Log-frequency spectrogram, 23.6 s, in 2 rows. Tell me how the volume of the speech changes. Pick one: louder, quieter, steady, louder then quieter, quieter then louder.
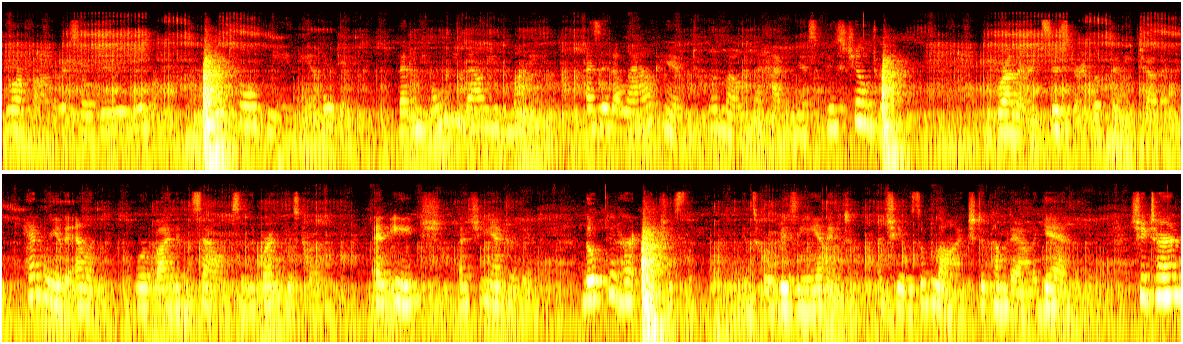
louder.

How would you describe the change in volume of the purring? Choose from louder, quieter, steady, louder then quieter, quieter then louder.
steady.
